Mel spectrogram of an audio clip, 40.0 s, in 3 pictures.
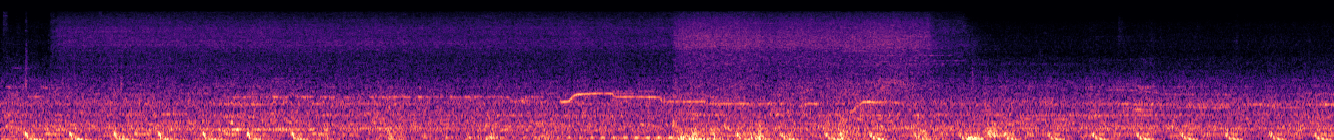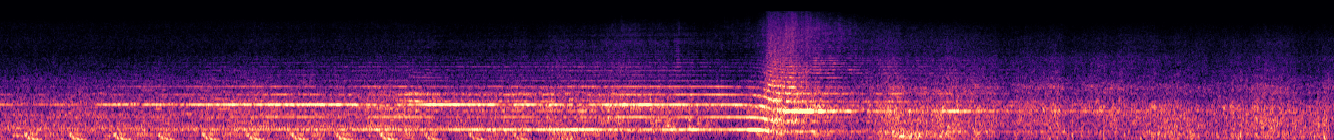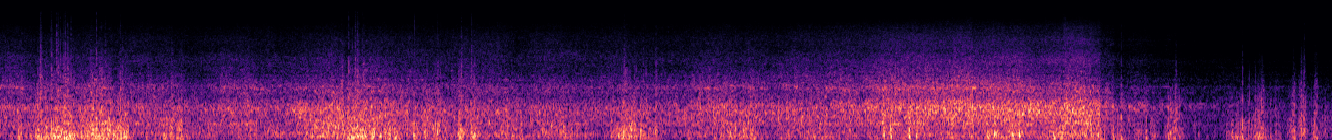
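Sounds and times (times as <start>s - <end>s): locomotive horn: 0.0s - 10.4s, 11.0s - 25.3s
train wheels clattering on rails: 0.0s - 19.1s.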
